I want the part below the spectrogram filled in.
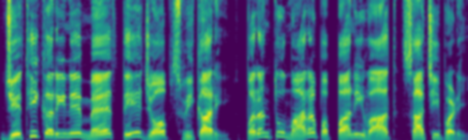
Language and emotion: Gujarati, neutral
